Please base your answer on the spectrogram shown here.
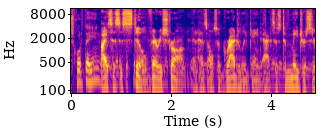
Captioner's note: through translator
